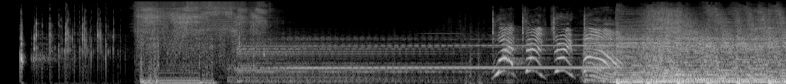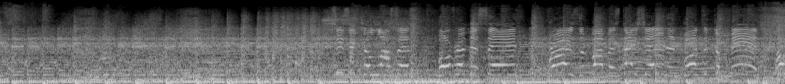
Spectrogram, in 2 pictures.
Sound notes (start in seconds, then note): 0.3 paint spraying; 3.0 punk rock music; 6.2 engines revving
